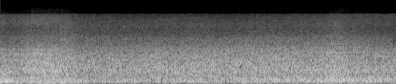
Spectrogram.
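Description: A car engine hums as a car drives slowly past.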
